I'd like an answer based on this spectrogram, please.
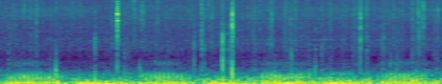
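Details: Cat purring by a fireplace, a deep steady rumble rising and falling in slow breaths roughly every second, with scattered crackles and pops from the fire.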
